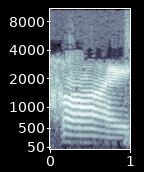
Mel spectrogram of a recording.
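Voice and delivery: put-on manly voice. Answering a caller on the Manly Show, in a deeper, manlier voice. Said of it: "you have to talk in a deeper".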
